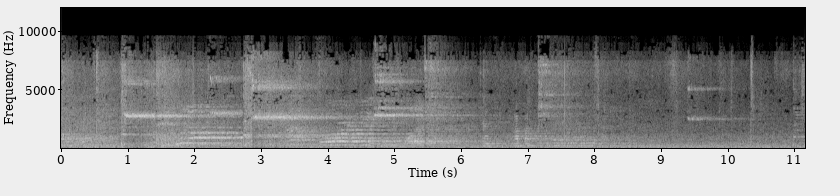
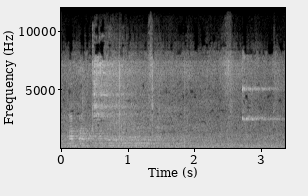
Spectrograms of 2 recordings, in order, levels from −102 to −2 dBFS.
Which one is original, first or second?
first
